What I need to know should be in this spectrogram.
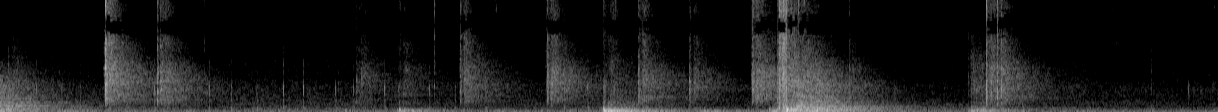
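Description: Bamboo swords clack against each other.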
